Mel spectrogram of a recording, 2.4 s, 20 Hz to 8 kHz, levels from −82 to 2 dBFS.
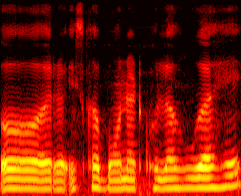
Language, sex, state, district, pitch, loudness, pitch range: Hindi, male, Uttar Pradesh, Gorakhpur, 145 Hz, -23 LUFS, 135-155 Hz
